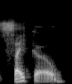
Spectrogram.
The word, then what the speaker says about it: psycho: origin like that um that we just say with an s they're coming expo with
